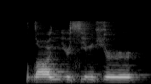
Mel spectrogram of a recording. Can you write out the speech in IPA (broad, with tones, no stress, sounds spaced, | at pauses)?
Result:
dˤ oː˦ nʲ ə˞˦ sʲ ɛ˦ m ç ə˞˦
